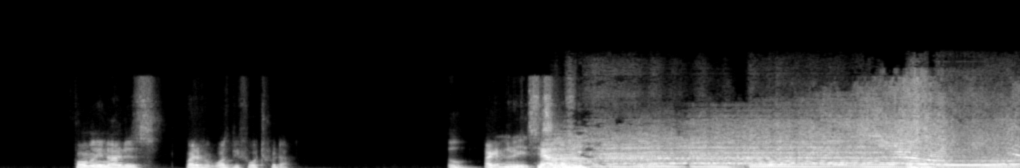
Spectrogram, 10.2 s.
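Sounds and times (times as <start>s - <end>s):
speech: 0.8s - 3.0s, 4.5s - 6.2s
Formula One race car engines whining in an AI-generated video: 5.5s - 10.1s.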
